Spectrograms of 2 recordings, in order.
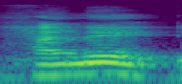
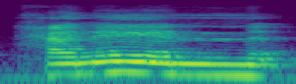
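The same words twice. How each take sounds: First: "حنا" left open on the long vowel, no final n; nun removed. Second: "حنان" drawn out onto its last n; final nun sounded. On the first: Teacher shows the word breaks, final nun dropped. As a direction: say "hanaa" with the last n missing. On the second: Teacher tests the word's original nun, final n sounded. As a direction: sound "hanaan" fully, n at the end. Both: Shown as a demonstration. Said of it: "شيل النون".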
